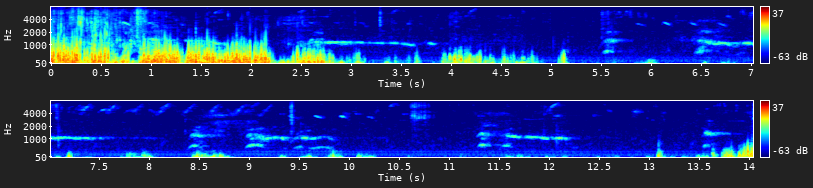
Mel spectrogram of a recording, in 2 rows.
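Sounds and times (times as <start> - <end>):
birds whistling: 5.6 - 10.4, 11.4 - 12.3.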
